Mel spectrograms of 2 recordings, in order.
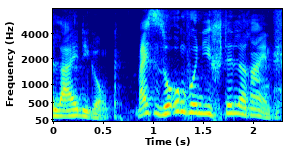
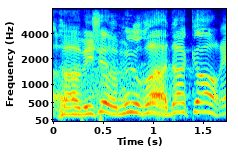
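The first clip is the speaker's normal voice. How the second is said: loud, grand French affectation; hammed-up French; 6 dB louder than usual. Pupil back from French class, hammed-up French. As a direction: gush like a self-important French speaker. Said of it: "aus dem französischen Unterricht kommen".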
